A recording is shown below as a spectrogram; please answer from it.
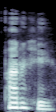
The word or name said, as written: par-hi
